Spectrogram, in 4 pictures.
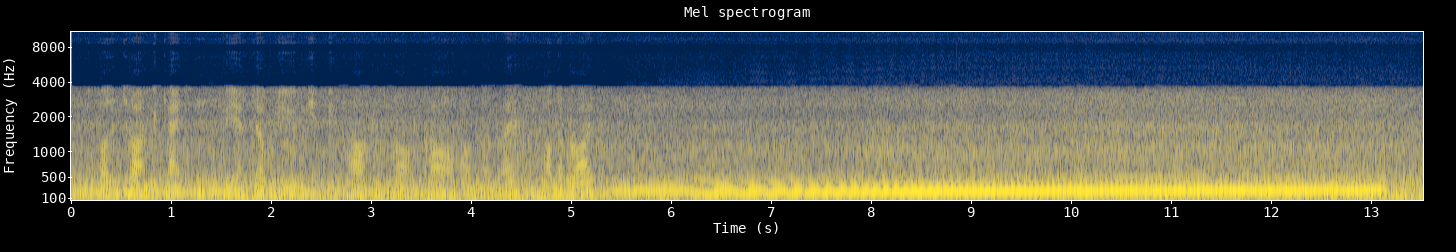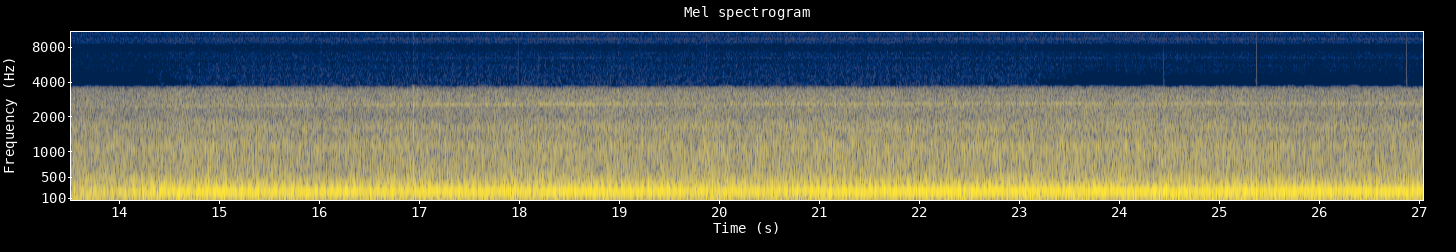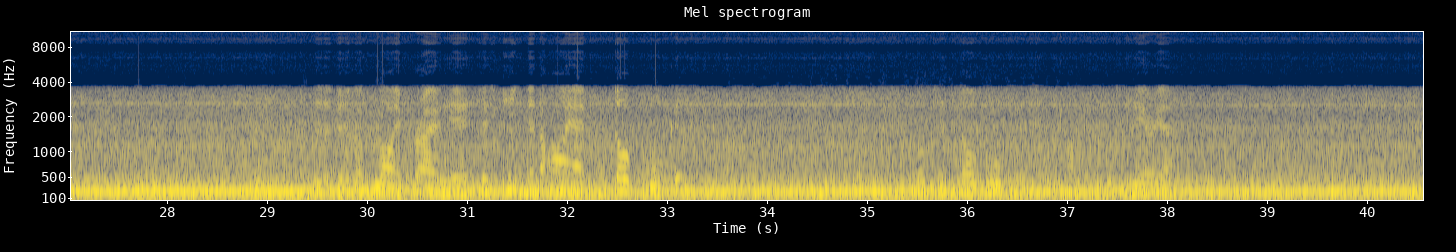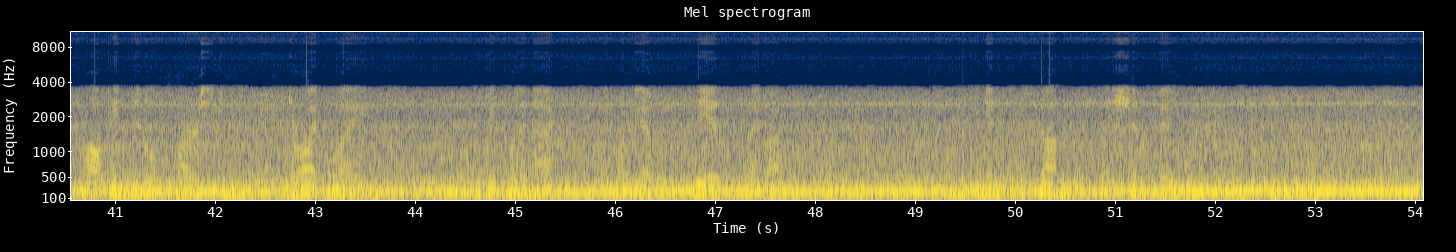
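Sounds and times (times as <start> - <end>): motorcycle engine running: 0.0 - 54.0
wind and road noise: 0.0 - 54.0.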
